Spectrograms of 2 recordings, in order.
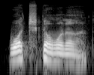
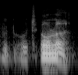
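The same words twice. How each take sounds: First: Slow, loud acted demand; demanding question. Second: Higher, softer puzzled question; puzzled protest. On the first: FBI agents question the inmate they pulled out, demanding. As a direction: press for an answer, slowly and forcefully. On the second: Retold or imitated. Inmate asks the raiding agents what is happening, puzzled. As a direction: act out a taken-aback question.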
